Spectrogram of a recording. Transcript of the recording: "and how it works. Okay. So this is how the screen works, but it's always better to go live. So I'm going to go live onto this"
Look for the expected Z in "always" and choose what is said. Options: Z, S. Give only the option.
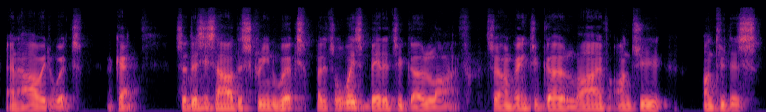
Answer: Z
